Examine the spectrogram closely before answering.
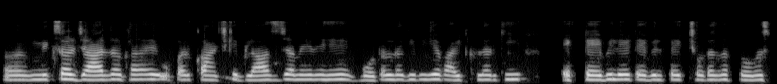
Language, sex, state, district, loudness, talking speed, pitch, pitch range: Hindi, female, Madhya Pradesh, Bhopal, -17 LUFS, 225 wpm, 220 Hz, 210-230 Hz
